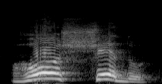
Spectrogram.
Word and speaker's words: rochedo: Rochedo. Che é mais forte.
